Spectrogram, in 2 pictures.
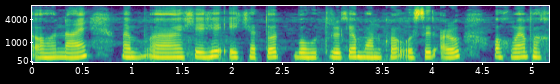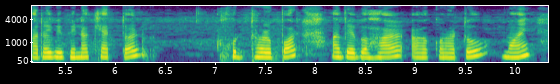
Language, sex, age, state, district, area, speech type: Assamese, female, 18-30, Assam, Majuli, urban, spontaneous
